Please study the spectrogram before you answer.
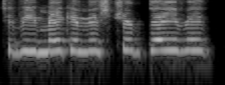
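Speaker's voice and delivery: rising, anxious and fast from the second line on; worried concern. A narrator's reading. Grandmother worrying over her son-in-law's health, anxious and rising. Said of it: "with concern in her eyes".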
